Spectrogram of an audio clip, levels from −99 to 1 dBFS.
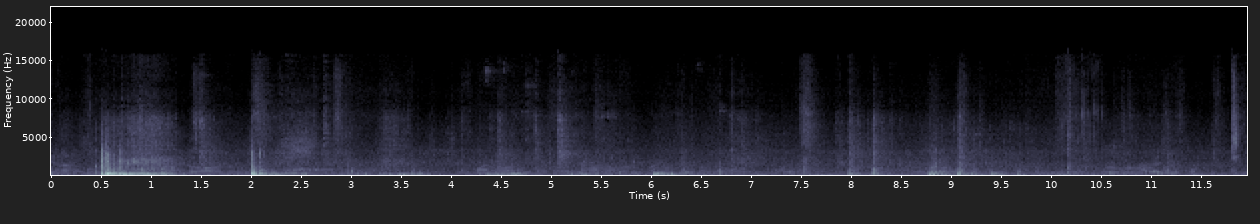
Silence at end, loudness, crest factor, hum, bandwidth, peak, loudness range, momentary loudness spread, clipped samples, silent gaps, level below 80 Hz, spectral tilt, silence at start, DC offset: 0 s; -47 LUFS; 30 dB; none; 16 kHz; -18 dBFS; 13 LU; 18 LU; under 0.1%; none; -64 dBFS; -6 dB/octave; 0 s; under 0.1%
